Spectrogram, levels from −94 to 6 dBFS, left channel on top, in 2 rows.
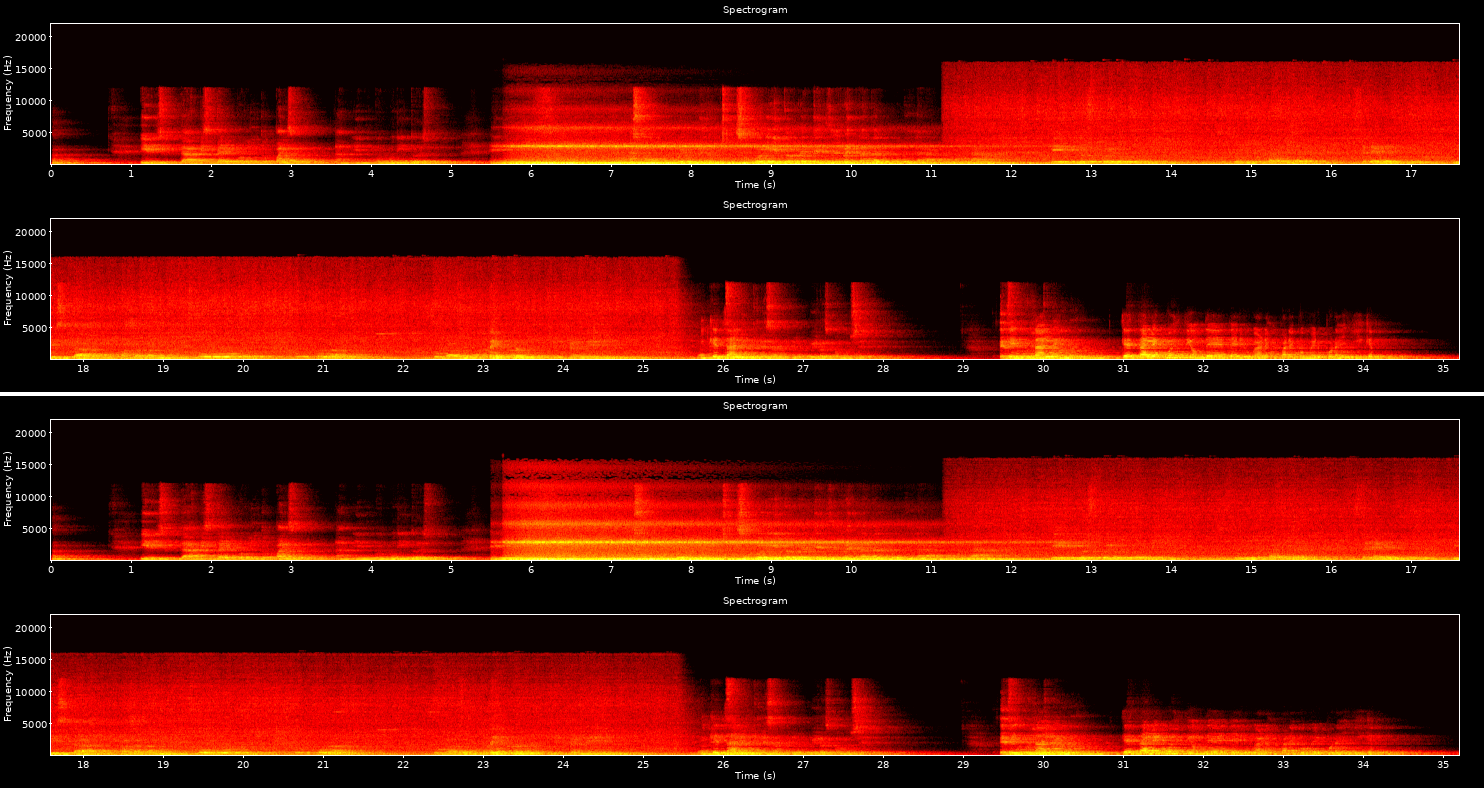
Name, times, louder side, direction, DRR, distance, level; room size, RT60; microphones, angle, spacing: voice 1, 0.8-3.1 3.5-4.7 5.2-6.5 7.0-15.7 16.2-16.9 17.5-20.2 20.6-21.3 22.3-24.7 25.6-27.8 29.4-30.5, equal, 35° left, -6 dB, 1.4 m, -29 dB
sound 1, 5.5-13.1, right 2 dB, 45° right, 0.4 m, -22 dB
voice 2, 7.0-7.5 9.7-10.1 16.7-17.1 22.7-23.6 25.7-26.3 29.6-30.4 31.0-34.1, left 1 dB, 90° left, 2 dB, 1.0 m, -26 dB
sound 2, 11.1-25.4, equal, 65° left, 1.4 m, -38 dB
6.9 x 6.6 x 4.3 m, 2.1 s
head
